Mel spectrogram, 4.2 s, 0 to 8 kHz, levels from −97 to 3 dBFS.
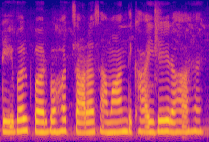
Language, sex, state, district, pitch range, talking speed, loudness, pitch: Hindi, female, Madhya Pradesh, Katni, 215-230 Hz, 130 wpm, -14 LUFS, 225 Hz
